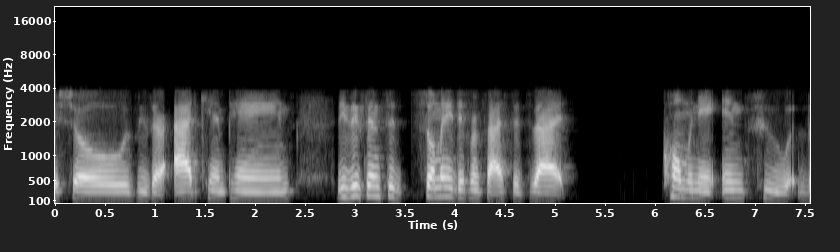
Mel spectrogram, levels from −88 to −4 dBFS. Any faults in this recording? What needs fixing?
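Nothing needs fixing: the speech comes through a G.711 telephone coding path with the usual line band of roughly 250 Hz to 3.7 kHz, and any coding damage is faint at most.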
